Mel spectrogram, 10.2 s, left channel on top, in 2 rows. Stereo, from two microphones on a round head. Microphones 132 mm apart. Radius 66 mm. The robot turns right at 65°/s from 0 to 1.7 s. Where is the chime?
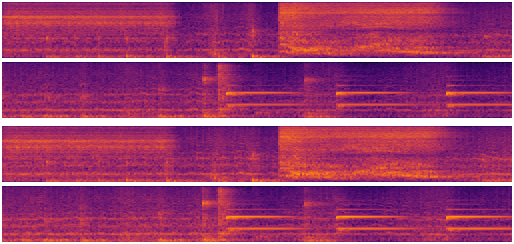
10° left (ahead or behind), 2.5 m.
